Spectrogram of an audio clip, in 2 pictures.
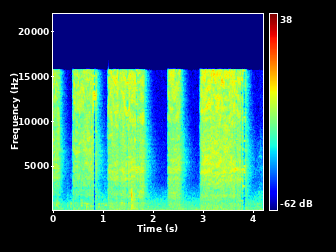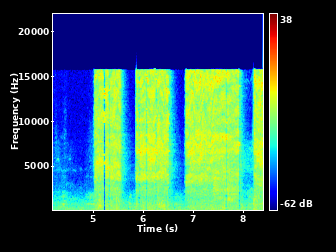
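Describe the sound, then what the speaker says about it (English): Repeated short hissing blasts of cooking spray onto a muffin pan, about eight bursts separated by brief pauses, close and fairly loud. "I'm going to take my muffin pan and I'm going to spray it really,"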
